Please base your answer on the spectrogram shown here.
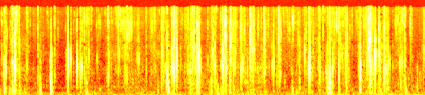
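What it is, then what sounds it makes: Metal mesh microphone grille. Fingertips and short nails of both hands scratch and tap directly on the round metal wire-mesh grille of a large, hollow Blue Yeti-style microphone head. The result is a quiet, irregular stream of short, dry crunching taps and scratchy rustles that die away almost instantly, with a boomy low body under the brief brighter clicks.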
